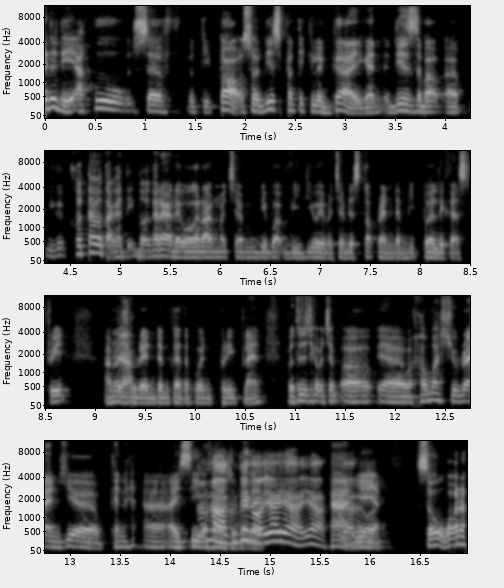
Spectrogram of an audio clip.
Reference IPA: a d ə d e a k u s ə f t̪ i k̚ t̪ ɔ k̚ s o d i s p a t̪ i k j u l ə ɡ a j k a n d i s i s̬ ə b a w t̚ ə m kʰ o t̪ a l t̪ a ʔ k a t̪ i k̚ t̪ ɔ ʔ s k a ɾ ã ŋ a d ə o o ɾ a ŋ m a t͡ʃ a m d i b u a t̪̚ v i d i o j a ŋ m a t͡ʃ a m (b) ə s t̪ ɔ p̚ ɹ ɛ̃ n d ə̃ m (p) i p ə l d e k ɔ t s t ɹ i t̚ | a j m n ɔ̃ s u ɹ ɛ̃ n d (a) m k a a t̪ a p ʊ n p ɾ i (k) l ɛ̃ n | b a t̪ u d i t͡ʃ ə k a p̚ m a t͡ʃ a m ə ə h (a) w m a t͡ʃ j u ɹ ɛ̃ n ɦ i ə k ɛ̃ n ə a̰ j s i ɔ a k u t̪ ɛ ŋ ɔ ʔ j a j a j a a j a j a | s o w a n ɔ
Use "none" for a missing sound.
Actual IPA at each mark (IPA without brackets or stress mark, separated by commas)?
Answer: d, p, ə, p, a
